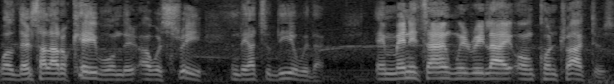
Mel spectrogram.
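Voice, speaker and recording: A man speaks with a Spanish accent at a fairly quick pace, his fairly high voice bright and sharp with fairly even intonation. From Dominican Republic. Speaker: transportation commissioner. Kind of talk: public speech.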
